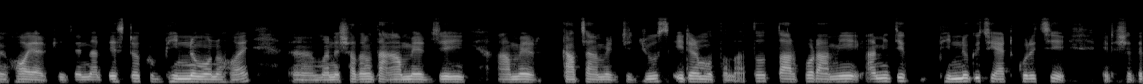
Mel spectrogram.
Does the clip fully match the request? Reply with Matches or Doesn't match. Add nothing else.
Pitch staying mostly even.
Matches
